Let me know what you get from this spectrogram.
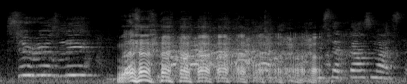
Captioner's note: laughing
